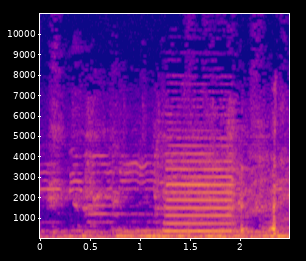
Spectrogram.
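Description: Low rumble of a car driving, heard from inside the cabin, with a steady high tone held for most of a second in the second half.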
